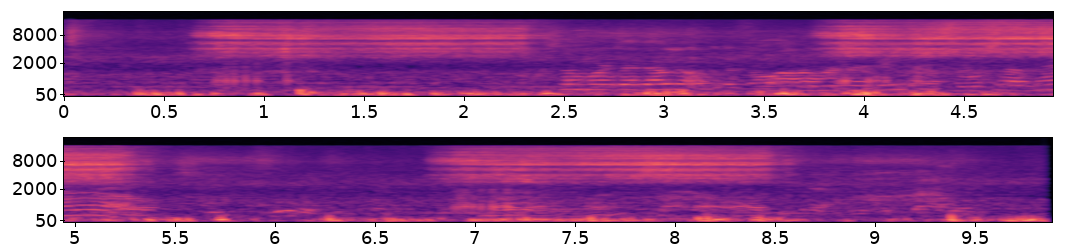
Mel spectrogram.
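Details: Adult man who denies snoring, asleep: rhythmic loud rattling snores, about three breaths in ten seconds, with quiet talking over them; ordinary snoring.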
